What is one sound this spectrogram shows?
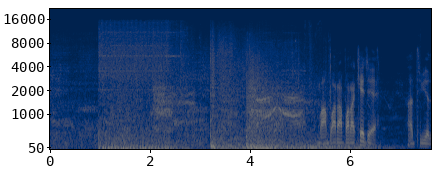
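A heavy gun fires loudly in bursts.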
